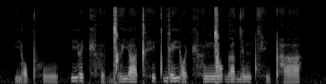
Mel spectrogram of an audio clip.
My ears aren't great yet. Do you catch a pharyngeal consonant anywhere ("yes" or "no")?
no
